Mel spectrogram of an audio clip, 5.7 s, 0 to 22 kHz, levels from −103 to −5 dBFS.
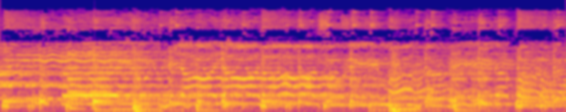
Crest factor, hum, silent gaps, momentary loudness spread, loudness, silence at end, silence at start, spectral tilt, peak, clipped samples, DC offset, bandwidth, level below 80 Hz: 14 dB; none; none; 7 LU; -15 LUFS; 0 s; 0 s; -4.5 dB/octave; 0 dBFS; under 0.1%; under 0.1%; 15.5 kHz; -36 dBFS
